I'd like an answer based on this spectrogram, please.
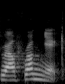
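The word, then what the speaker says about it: Ralf Rangnick: beats and that's because ralph wrongnik it looks like i keep trying to pronounce that correct in the german sound right close enough it's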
